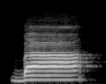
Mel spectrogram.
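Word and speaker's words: ب: দুই ঠোটের ভিজা অংশ থেকে এক আলিফটা নিয়ে উচ্চারণ করতে হবে। বা বা এক আলিফ টান দুই ঠোটের ভিজা অংশ থেকে আমরা এক আলিফ টেনে পড়ব।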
